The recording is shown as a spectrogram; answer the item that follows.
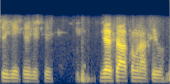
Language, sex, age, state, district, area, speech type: Urdu, male, 30-45, Bihar, Supaul, rural, conversation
